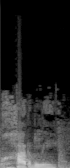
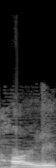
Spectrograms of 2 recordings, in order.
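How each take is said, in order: First: It is said with a Spanish pronunciation. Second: It is said with an English pronunciation. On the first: "turns into Harley" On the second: "the Harley turns into"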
